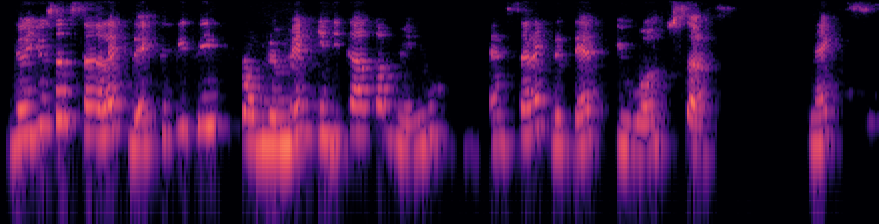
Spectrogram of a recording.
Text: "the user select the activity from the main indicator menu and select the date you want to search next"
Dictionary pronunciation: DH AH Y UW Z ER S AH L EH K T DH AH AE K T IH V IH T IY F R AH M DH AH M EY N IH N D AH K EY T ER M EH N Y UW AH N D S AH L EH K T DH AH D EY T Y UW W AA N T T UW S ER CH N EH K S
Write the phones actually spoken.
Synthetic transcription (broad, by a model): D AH Y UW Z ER S AH L EH K T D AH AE K T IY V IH T IY F R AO M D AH M EY N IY N D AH K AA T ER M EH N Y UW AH N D S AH L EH K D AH D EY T Y UW W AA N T T UW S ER S N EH K S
